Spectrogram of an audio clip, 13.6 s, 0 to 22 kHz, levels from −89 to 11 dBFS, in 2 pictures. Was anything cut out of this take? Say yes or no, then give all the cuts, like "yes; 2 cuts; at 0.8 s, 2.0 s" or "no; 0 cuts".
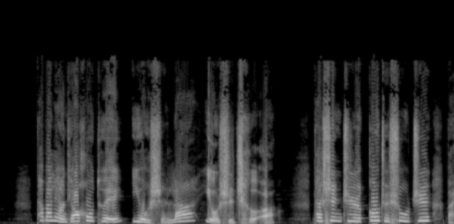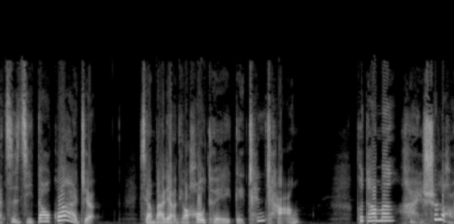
no; 0 cuts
